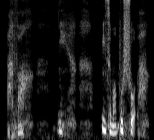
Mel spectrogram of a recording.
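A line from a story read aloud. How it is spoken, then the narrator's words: Breathless question. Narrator (Chinese): 他喘着粗气问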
